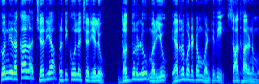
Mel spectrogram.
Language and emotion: Telugu, neutral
